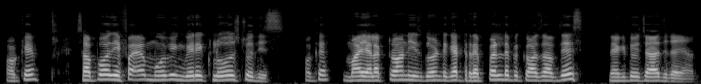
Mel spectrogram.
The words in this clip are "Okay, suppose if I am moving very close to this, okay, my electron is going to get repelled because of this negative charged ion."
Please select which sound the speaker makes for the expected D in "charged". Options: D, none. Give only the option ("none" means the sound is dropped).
D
